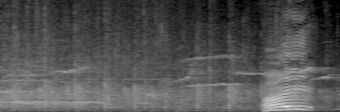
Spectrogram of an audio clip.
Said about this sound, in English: I got to tell you, it's really nice of you to clap for that, but I didn't feel great about that level of exposure.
